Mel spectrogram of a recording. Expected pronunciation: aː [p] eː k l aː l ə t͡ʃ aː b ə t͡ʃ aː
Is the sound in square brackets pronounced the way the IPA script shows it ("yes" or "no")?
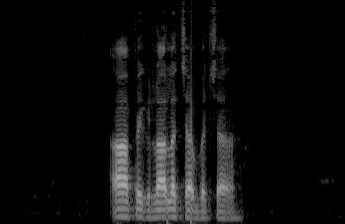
yes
